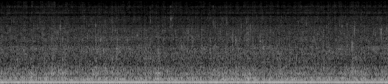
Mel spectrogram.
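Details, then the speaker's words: Very old General Electric dishwasher after its non-working wash motor was fixed by replacing the relay contactor. A strong, even rush of high-pressure water to both spray arms over a steady motor hum, with no grinding or surging; normal wash spray. "Now this one you can see with the high pressure water going to the up louver. This one 2 louvers are there, washing louvers, up louver and down louver. The both working well."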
